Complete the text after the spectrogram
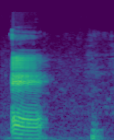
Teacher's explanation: জীব একটু উঁচু হয় তবে সামনের দিকে থাকে জীব এবং ঠোঁট প্রসারিত হয় এবং বেশি খুলে ঠোঁট অনেকটাই খুলে এ যখন উচ্চারণ করা হয় তখন একটু বেশি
